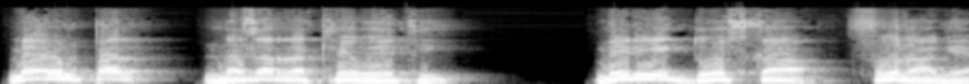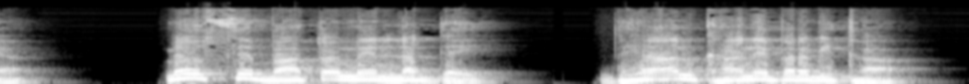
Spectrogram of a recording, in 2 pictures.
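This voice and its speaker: Male horror storyteller, slow and measured, lively rise and fall, suspenseful. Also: medium pitch. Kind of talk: scripted first-person horror narration.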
